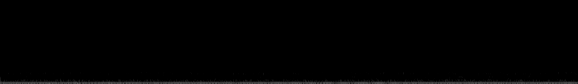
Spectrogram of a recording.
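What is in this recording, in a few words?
"cartoon", spoken word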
